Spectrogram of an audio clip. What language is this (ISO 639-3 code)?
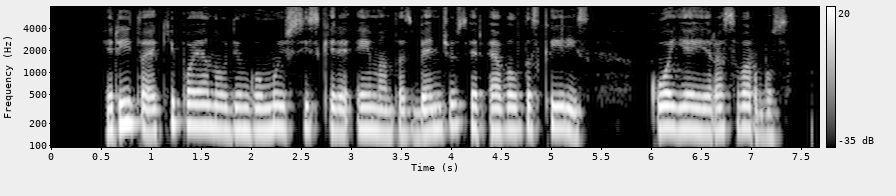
lit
